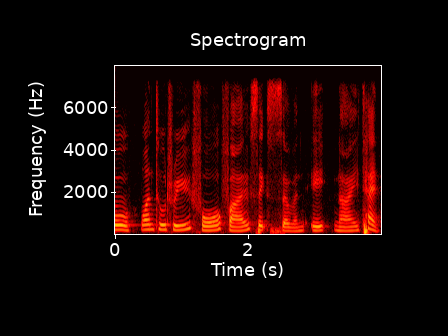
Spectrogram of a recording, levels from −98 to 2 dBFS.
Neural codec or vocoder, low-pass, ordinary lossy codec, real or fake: none; 7.2 kHz; none; real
